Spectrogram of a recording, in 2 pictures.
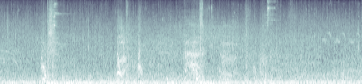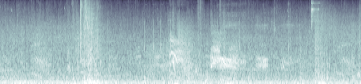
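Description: Weapon strikes land with sharp thuds.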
